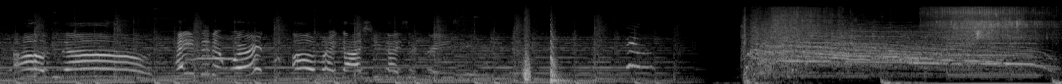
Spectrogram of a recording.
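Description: Children shrieking and cheering over background music for the first few seconds. After a brief drop-out, a falling swoosh sound effect with a bright hiss near its end.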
